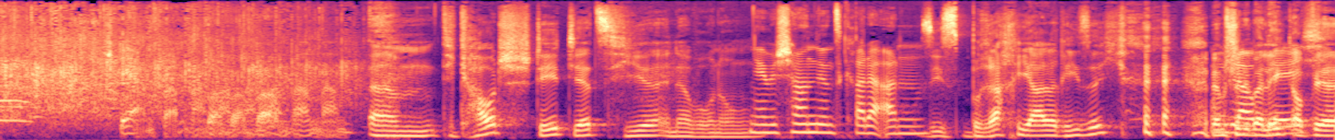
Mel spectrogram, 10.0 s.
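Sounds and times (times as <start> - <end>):
inserted crowd applause sound effect: 0.0 - 3.1
speech: 0.9 - 9.9
laughter: 8.4 - 9.8.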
